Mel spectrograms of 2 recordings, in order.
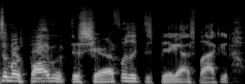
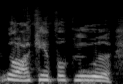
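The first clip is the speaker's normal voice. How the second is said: higher-pitched mock indignation; defiant protest; 8 semitones higher than usual. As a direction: imitate a man refusing to back down. Acted quarrel with security.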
